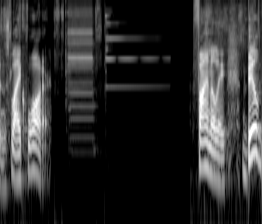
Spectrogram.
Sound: buzzer; dings

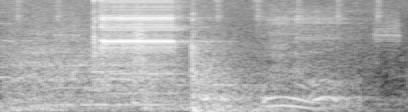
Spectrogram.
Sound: buzzer buzzing; ball bouncing

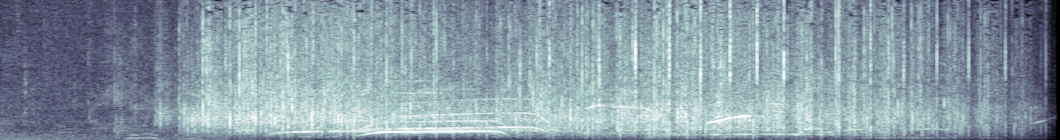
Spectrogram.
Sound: cheering and Applause

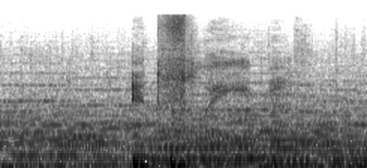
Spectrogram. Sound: heartbeat

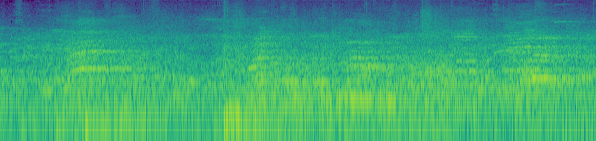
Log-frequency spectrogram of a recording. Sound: people shouting in the crowd

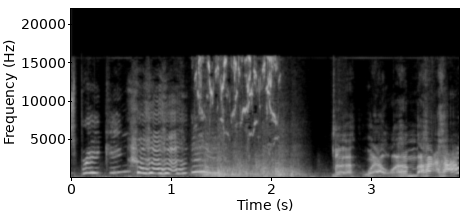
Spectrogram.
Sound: train wheels squeeking

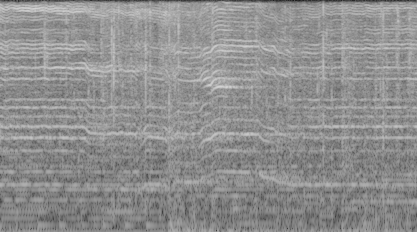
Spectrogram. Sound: footsteps approaching

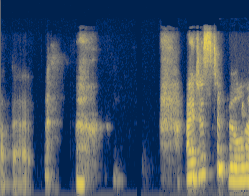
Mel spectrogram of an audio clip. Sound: laughs

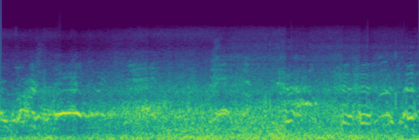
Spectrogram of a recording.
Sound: waves crashing; laughing

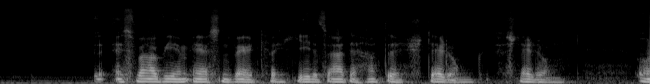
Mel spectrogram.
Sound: speaking in a foreign language

